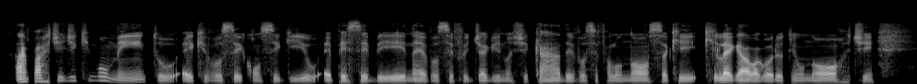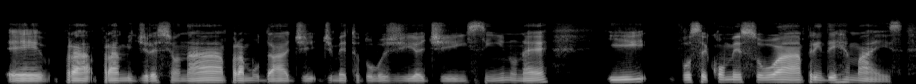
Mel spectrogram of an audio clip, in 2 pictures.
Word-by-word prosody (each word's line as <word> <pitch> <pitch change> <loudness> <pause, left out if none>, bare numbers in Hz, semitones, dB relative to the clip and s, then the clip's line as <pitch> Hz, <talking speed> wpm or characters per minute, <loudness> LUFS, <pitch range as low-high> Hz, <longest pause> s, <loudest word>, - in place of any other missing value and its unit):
a 125 +4 +8
partir 140 -1 +1
de 175 0 -5
que 190 - -9
momento 115 - -3
é - - +3
que - - -5
você 95 0 -2
conseguiu, 95 -2 -4
eh, - - +2
perceber, 85 +3 0
né, 85 0 0
você 90 +1 -2
foi - - -9
diagnosticada 90 0 -2
e - - -4
você 90 +1 -5
falou: 90 -1 -6
"Nossa, 95 0 0
que 95 -4 -2
que - - 0
legal 100 -4 +8
agora 90 +2 +2
eu - - -2
tenho 100 -2 -8
um - - -8
norte, 100 +2 0 0.5
eh, 90 0 +5 0.2
pra 95 -4 +5
pra 95 -1 +4
me 95 -1 -6
direcionar, 95 +2 +2
pra 95 - +4
mudar 90 -2 0
de 90 +1 -4
de 95 - -6
metodologia 90 -1 -4
de 85 +1 -2
ensino, 95 +3 -5
né, 95 +6 +2 0.6
e 115 +4 0 0.3
você 110 +1 +1
começou 115 -1 +1
a 110 -2 +7
aprender 110 0 -1
mais? 80 -8 -2
95 Hz, 150 wpm, -27 LUFS, 90-105 Hz, 0.6 s, a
